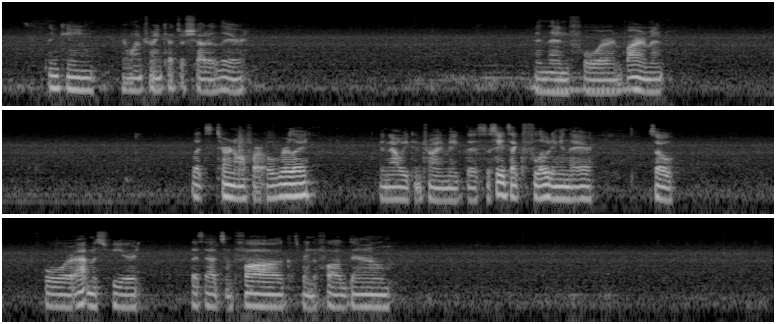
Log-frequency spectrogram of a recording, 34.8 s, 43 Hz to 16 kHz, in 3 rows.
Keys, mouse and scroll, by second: 24.1 click, 25.6 click.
